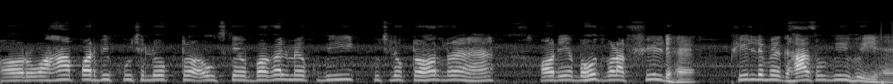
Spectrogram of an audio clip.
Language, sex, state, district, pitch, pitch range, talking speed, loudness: Hindi, male, Bihar, West Champaran, 205 Hz, 185-215 Hz, 190 wpm, -20 LUFS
